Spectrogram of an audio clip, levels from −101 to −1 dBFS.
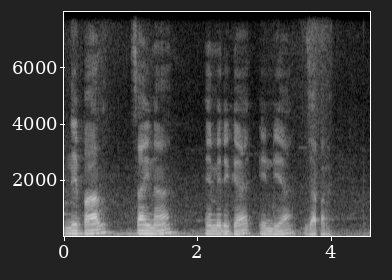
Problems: none marked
